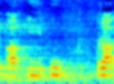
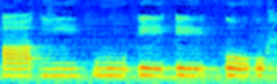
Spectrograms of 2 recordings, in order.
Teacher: छोटा आ जल्दी बोला जाता है और बड़ा आ जो है उसमें टाइम लगता है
